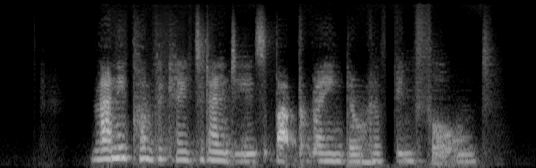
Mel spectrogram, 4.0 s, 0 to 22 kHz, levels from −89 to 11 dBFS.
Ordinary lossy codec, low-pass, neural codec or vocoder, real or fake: none; 19.8 kHz; codec, 44.1 kHz, 0.9 kbps, DAC; fake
